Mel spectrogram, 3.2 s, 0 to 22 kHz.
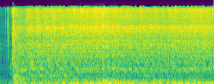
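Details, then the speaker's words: Fiat X1/9 Bertone with an advanced aftermarket cam gear, possibly flooded, cranked with the pedal floored: steady starter rhythm about 3.5 beats a second with near-catches that never take. "So badly wants to start. dry fouled or whatever they call that."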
